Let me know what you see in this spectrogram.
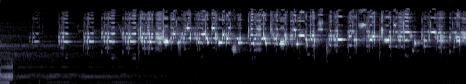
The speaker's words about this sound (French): Mon chant préféré, le solitaire à dos brun, Miadestes occidentalis.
